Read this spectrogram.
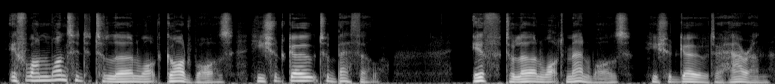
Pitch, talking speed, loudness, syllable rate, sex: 125 Hz, 185 wpm, -17 LUFS, 4.3 syllables/s, male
